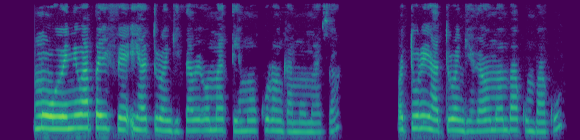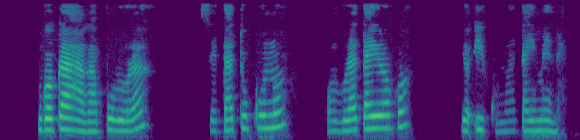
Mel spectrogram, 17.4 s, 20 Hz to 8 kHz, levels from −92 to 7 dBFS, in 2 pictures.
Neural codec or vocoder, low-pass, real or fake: none; 7.2 kHz; real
